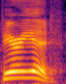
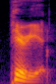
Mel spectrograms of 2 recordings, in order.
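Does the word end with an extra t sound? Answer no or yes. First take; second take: no; yes. First: The word ends without an added t sound. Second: The word ends with an added t sound. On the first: The speaker calls it wrong. "Not period" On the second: The speaker calls it right. "There's a T at the end"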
